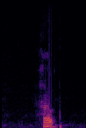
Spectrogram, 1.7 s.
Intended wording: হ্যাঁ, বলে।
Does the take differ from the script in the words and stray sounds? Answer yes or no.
no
